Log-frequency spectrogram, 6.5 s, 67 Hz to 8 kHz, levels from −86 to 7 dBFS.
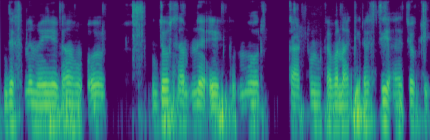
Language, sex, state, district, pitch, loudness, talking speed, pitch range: Hindi, male, Bihar, Darbhanga, 115 Hz, -20 LUFS, 140 wpm, 110-125 Hz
